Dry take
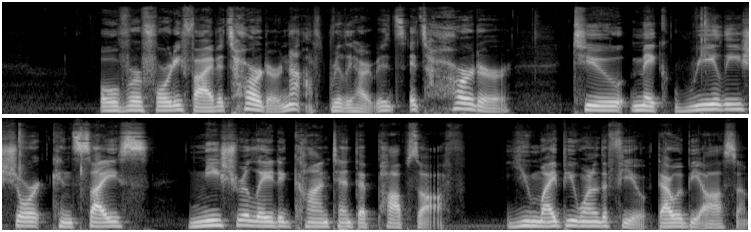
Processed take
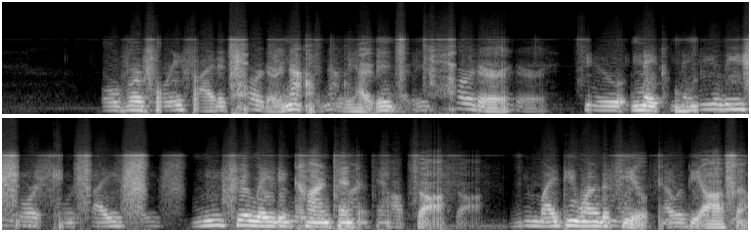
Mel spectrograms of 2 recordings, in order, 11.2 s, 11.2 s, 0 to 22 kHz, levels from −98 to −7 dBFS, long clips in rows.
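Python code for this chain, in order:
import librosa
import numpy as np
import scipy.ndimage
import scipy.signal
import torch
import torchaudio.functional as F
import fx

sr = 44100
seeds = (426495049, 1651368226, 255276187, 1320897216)

p1 = np.r_[np.sort(x[:len(x) // 8 * 8].reshape(-1, 8), axis=1).ravel(), x[len(x) // 8 * 8:]]
p2 = scipy.signal.sosfilt(scipy.signal.butter(4, 4200.0, 'lowpass', fs=sr, output='sos'), p1)
p3 = fx.level_steps(p2, sr, step_db=22)
p4 = p2 + (p3 * 10.0 ** (-1.5 / 20.0))
p5 = fx.env_lowpass_down(p4, sr, base_hz=1100.0, full_db=-21.5)
p6 = fx.auto_swell(p5, sr, attack_ms=420.0)
p7 = fx.leveller(p6, sr, passes=1)
p8 = fx.doubler(p7, sr, ms=18.0, db=-5.5)
p9 = p8 + fx.echo_single(p8, sr, ms=287, db=-16.5, dry=0)
y = p9 * 10.0 ** (2.0 / 20.0)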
